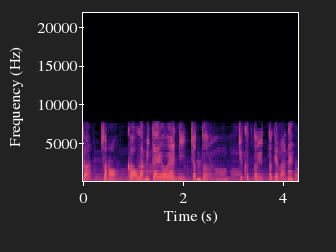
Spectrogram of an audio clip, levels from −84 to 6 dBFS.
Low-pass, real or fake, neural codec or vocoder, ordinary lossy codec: none; real; none; none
